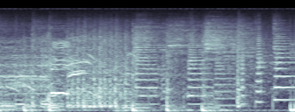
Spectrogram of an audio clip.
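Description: Live funk and soul band playing: a drum kit keeps a steady beat under horn-section lines from trombone and saxophone.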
